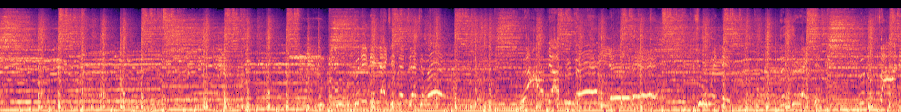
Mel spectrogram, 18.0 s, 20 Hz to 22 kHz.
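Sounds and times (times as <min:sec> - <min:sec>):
live band playing: 0:00.0 - 0:18.0
person singing: 0:06.6 - 0:09.0, 0:10.4 - 0:13.3, 0:17.2 - 0:18.0.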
